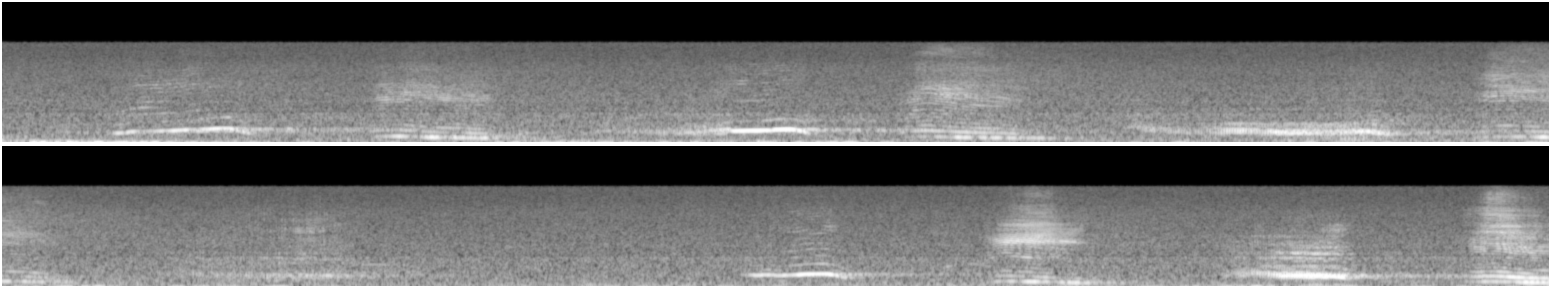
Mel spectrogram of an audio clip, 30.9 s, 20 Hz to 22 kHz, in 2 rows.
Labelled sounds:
1.3	1.6	humpback whale, 0.90 to 2.3 kHz
3.7	4.6	humpback whale, 1.2 to 1.8 kHz
7.4	7.6	humpback whale, 1.2 to 1.4 kHz
9.2	10.0	humpback whale, 1.0 to 2.2 kHz
14.8	15.4	humpback whale, 1.7 to 3.2 kHz
23.3	23.6	humpback whale, 2.0 to 2.2 kHz
25.3	26.0	humpback whale, 1.3 to 2.7 kHz
28.3	28.8	humpback whale, 0.83 to 1.3 kHz
30.2	30.9	humpback whale, 0.83 to 6.3 kHz

